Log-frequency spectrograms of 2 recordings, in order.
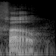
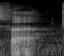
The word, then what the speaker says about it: pho: That's how I pronounce it. It's not pho. It's pho. Yep, pho.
